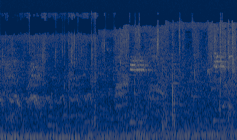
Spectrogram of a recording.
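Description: Birds calling: a quick run of rising-and-falling chirps in the first second or so, then a few brief high chirps, over a steady low hum. A single small click about three and a half seconds in.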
